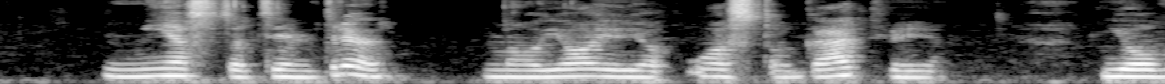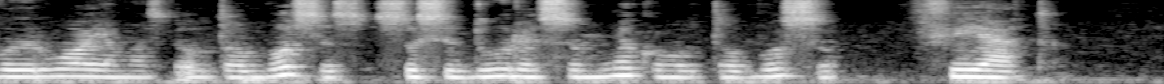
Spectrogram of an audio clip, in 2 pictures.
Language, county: Lithuanian, Vilnius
